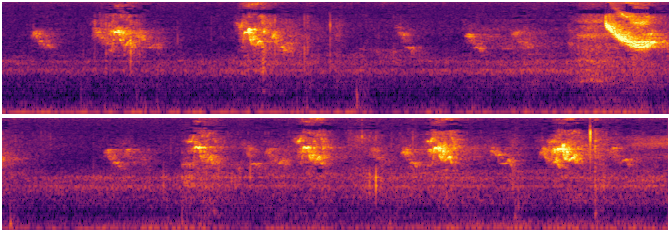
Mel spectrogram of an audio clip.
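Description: Several birds chirping and calling faintly: many short high notes and quick whistles, one sliding down in pitch about three seconds in, over a low steady hum.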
